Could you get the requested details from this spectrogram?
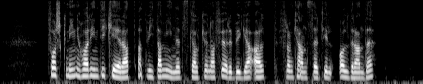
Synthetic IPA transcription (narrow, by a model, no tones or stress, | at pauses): fɔʂknɪŋɦaɾɪnd̪ɪkʰeːɾat̪ʰat̪vɪt̪amiːnət̪skalkʰɵnːaføːɾəbʏɡːaʔalt̪fɾɔnkʰansəʈʰɪlɔld̪ɾand̪ə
